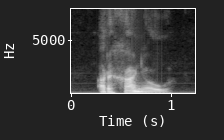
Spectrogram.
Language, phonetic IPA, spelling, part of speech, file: Polish, [arˈxãɲɔw], archanioł, noun, Pl-archanioł.ogg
